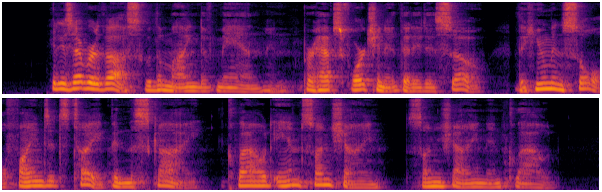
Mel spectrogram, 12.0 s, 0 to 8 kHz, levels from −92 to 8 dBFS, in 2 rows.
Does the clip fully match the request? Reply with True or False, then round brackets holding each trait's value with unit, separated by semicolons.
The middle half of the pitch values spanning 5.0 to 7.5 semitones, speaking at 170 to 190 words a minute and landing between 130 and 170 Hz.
False (5.3 semitones; 155 wpm; 135 Hz)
